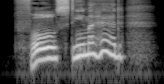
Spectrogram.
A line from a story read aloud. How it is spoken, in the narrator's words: she said shakily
